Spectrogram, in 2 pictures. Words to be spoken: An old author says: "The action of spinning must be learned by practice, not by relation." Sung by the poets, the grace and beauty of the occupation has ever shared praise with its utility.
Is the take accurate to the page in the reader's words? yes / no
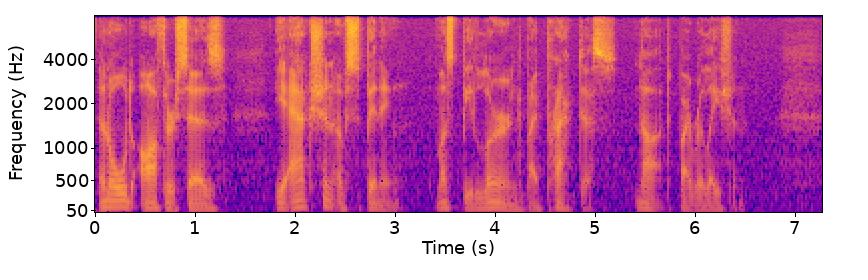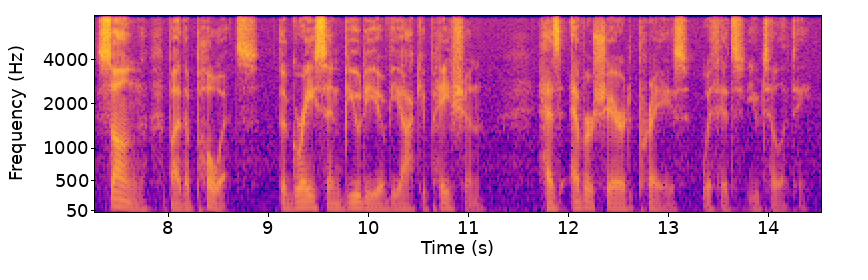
yes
